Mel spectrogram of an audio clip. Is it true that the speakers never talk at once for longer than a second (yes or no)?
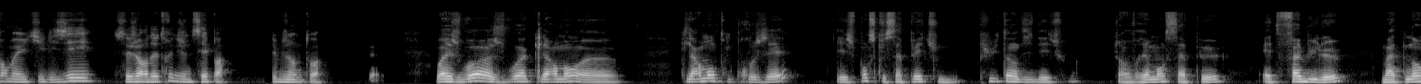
yes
